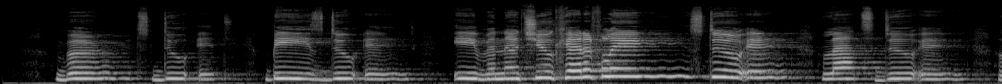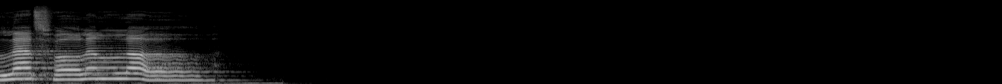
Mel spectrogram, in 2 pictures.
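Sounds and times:
vocal in a big studio: 0.5 - 12.4.

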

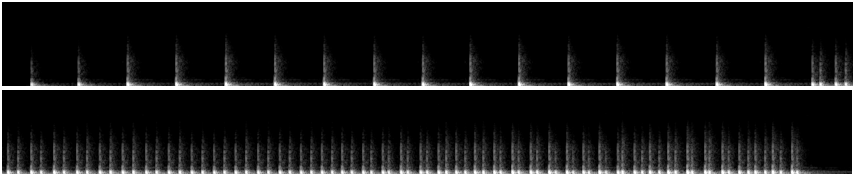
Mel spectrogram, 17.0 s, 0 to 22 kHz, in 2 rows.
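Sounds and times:
double kick drum: 0.3 - 16.6.

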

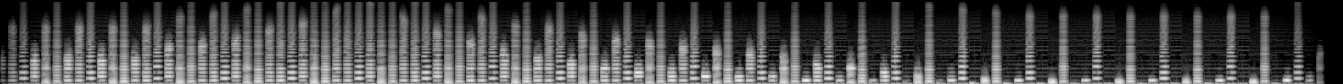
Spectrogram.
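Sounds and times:
ARP Avatar synthesizer patch: 0.0 - 13.3.

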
